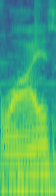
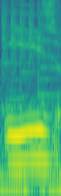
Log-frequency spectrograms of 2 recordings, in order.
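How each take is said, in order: First: The name is said with a 'w' and 'eye'. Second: The name is said with an 'ee' vowel. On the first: "I used to pronounce it Wise" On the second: "I've heard it's Ease"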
